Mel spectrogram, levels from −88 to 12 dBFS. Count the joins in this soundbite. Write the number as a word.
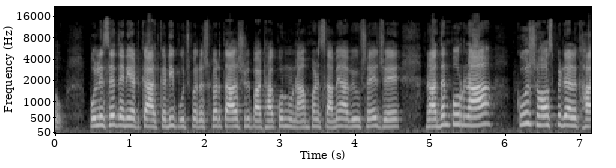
one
